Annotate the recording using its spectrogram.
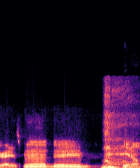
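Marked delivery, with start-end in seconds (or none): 0.3-1.4 slow, drawn-out, dopey puppet voice. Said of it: "Matt Damon's only line in that movie".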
